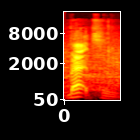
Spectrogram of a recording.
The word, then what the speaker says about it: Matson: I mean Clark Martinez how do you say his last name Matson Matson sorry I said it all wrong Clark Matson um the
